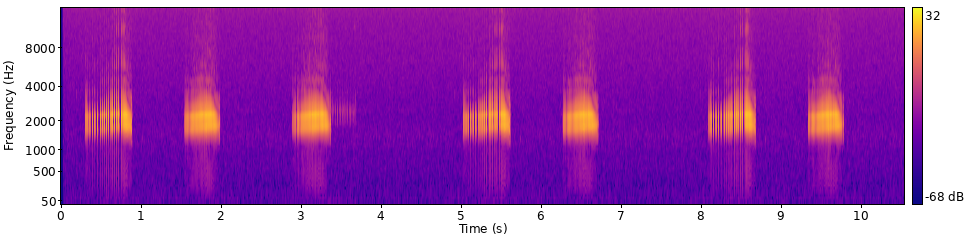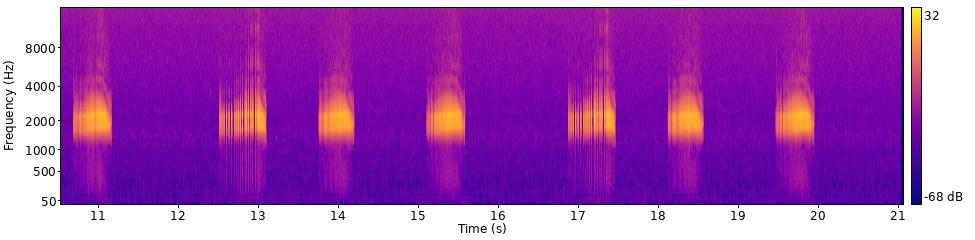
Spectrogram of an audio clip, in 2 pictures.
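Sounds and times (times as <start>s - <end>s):
Southern Corroboree Frog calling: 0.3s - 0.9s, 1.5s - 2.0s, 2.9s - 3.8s, 5.0s - 6.8s, 8.1s - 8.7s, 9.3s - 9.8s, 10.7s - 11.2s, 12.5s - 13.2s, 13.8s - 14.2s, 15.1s - 15.6s, 16.9s - 17.5s, 18.1s - 18.6s, 19.4s - 20.0s.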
